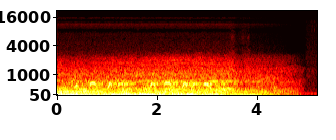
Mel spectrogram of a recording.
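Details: A Barred Owl in Missouri gives a rhythmic run of deep, slurred hoots in the 'who cooks for you, who cooks for you all' pattern at night, over a low rumble that fades out.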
